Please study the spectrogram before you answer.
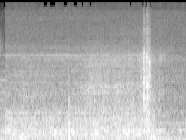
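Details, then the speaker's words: Freshly built engine before its first start: with the key on, a brief electric whir for about a second, then it stops; the fuel pump is priming normally and the gauge confirms fuel pressure with no leaks. "and now we can go to our fuel pressure gauge and make sure we have pressure bam we got pressure"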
